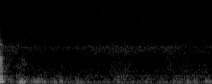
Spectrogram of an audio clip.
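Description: Faint handling noise of a brass lock cylinder being turned over in the fingers.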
